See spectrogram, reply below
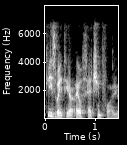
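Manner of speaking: character voice of a very short woman. A woman lets visitors inside and says she'll fetch him, in a very short woman's voice. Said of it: "a woman's voice. A very short woman".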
